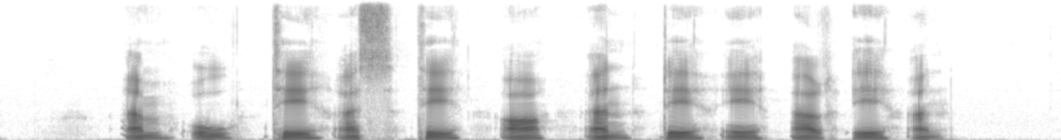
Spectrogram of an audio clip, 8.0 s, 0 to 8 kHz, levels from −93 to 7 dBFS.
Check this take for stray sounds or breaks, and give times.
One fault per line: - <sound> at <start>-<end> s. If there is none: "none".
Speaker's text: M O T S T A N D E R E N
none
